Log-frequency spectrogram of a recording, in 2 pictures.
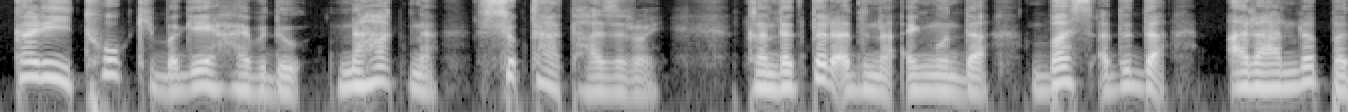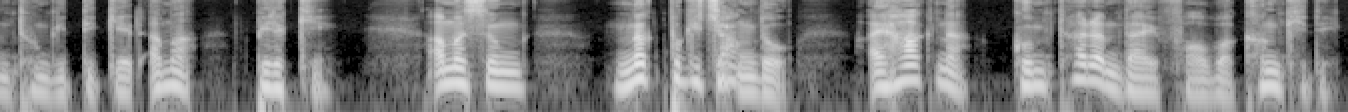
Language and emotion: Manipuri, surprised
